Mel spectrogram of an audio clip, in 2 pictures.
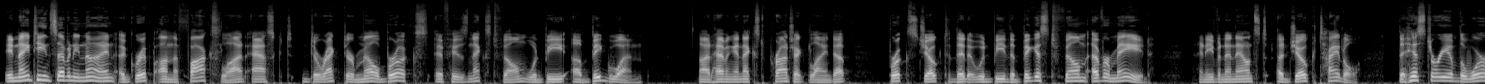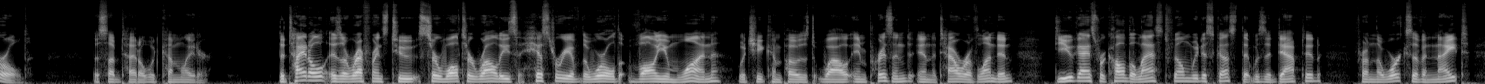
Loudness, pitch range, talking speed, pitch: -21 LUFS, 115-150 Hz, 200 wpm, 130 Hz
